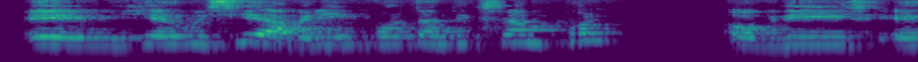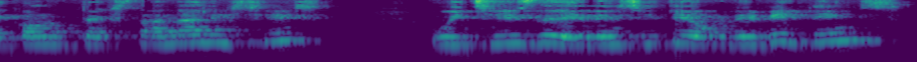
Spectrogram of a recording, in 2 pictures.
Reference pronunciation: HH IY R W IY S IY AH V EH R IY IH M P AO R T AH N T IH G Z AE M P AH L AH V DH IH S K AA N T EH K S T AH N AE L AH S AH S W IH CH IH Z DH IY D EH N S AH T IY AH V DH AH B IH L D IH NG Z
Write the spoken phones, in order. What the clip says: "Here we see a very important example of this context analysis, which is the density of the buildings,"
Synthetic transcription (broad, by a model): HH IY R W IY S IY AH B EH R IY M P AO R T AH N T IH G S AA M P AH L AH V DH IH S K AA N T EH K S T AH N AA L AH S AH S W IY CH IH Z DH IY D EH N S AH T IY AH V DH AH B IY L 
